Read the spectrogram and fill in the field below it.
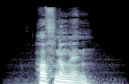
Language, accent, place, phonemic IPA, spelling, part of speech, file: German, Germany, Berlin, /ˈhɔfnʊŋən/, Hoffnungen, noun, De-Hoffnungen.ogg
- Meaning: plural of Hoffnung (“hopes”)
